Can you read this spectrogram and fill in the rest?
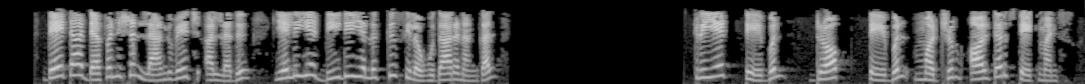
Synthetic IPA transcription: ɖeːʈaːɖɛfɪnɪʂɐnlaːŋɡʋeːd͡ʒɐlːɐðɯɛlɪjɐɖiːɖiːɛlɯkːɯsɪlɐʊðaːɾɐɳɐŋɡɐɭ | kɾɪjeːʈ̚ʈeːbɐlɖɾaːp̚ʈeːbɐlmɐʈrɯmaːlʈɐɾsʈeːʈmɐɳʈs

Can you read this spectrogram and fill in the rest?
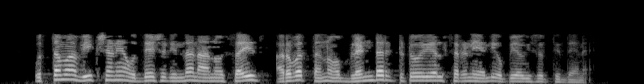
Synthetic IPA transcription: ut̪ːɐmɐʋiːkʂɐɳɛjɐud̪ːɛːʃɐd̪ind̪ɐnaːnusɐjzɐɾɐʋɐt̪ːɐnːuble̞ɳɖɐɾʈuʈoːɾijɐlsɐɾɐɳɛjɐlːiupɐjoːɡis̬ut̪ːid̪ːe̞ːne̞̰

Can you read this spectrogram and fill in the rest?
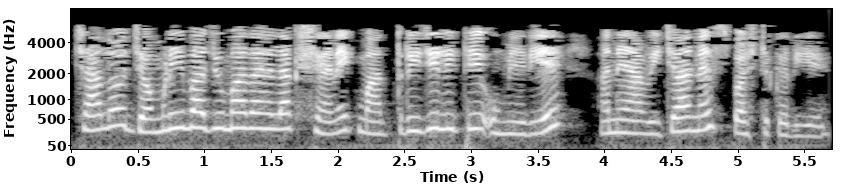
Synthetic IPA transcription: t͡ʃalod͡ʒəmɳ̃ibad͡ʒumãɾəɦelakʃɛɽ̃ikmãt̪ɾid͡ʒilit̪iumeɾije | əneaʋit͡ʃaɾnespəʃʈkəɾije

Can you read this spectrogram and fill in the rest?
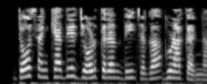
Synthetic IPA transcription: d̪oːsə̃ŋkʰjad̪eːd͡ʒoːɽkəɾəɽ̃d̪iːd͡ʒɐɡaɡʊɽ̃akɐɾna

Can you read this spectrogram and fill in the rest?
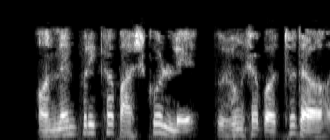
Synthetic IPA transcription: ɔnlajnpoɾikʰːapaʃkoɾlepɾoʃoŋʃapɔt̪ːɾod̪eoaɦɔe

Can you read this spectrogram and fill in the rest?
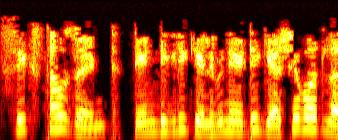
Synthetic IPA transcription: sikst̪ʰawd͡zəɳɖʈeɳɖiɡɾiːkelbineʈiɡjaɕebəd̪lə

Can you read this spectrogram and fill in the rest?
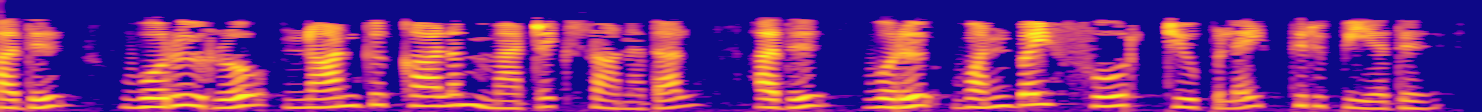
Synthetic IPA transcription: ɐðɯ | ɔɾɯɾoːnaːnɡɯkaːlɐmːaːʈrɪksaːnɐðaːl | ɐðɯɔɾɯʋɐnbɐɪfoːɾʈjuːpɪlɐɪt̪ːɪɾɯpːɪjɐðɯ

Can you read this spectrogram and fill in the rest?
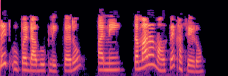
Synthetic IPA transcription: lɪt̪ʰupəɾɖabuklikːəɾũ | əne | t̪əmaɾamãusnekʰəseɽõ

